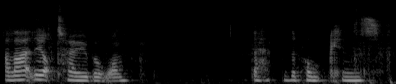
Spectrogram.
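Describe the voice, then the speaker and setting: A woman's voice: lowish voice, little pitch movement, unhurried, a little hiss or hum. Chatty stuffed-up woman. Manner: chatty, rambling, self-correcting. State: stuffed up, congested. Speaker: cross stitch vlogger. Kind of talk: casual show-and-tell chat.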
